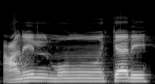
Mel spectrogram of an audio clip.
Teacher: اخفا کریں گے یہاں پر، نون ساکن کے بعد کاف ہے، را کو باریک کرنا ہے۔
